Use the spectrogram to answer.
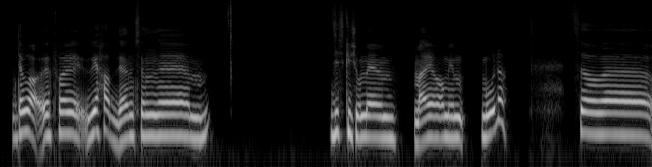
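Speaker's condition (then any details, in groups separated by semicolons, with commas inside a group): Down syndrome; present since birth; age 43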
